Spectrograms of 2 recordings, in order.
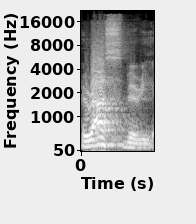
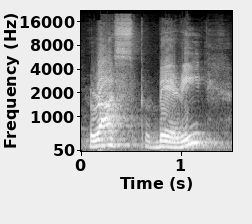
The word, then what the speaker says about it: raspberry: And raspberry. I think many people make this mistake of pronouncing this word wrongly. They call it raspberry, but this is not raspberry, this is raspberry. Raspberry, not raspberry, raspberry.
